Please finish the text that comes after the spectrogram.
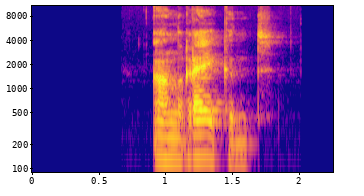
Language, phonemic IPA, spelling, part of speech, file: Dutch, /ˈanrɛikənt/, aanreikend, verb, Nl-aanreikend.ogg
- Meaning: present participle of aanreiken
